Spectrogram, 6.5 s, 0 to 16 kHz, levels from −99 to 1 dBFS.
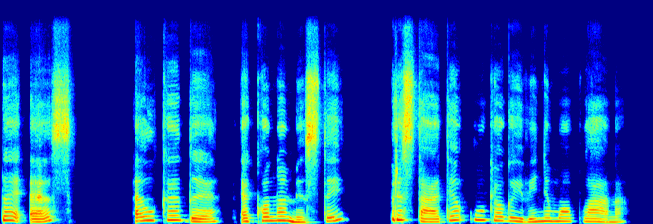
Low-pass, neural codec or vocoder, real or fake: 14.4 kHz; vocoder, 44.1 kHz, 128 mel bands, Pupu-Vocoder; fake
